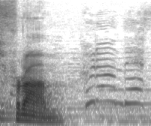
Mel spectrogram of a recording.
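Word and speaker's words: Framme: Fram. I mean, she pronounces as Fram.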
